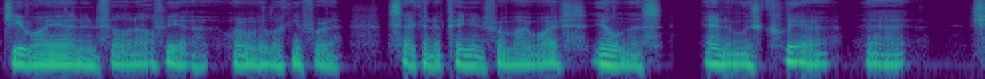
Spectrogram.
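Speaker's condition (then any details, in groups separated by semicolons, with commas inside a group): Parkinson's disease; possible REM sleep signs about ten years earlier, handwriting became illegible; symptoms for several years, diagnosis first suggested on sight by neurologist Dr. Martin Samuels; voice once decent, now fuzzy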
